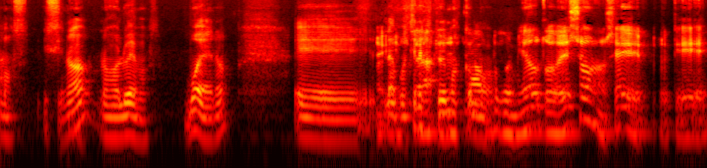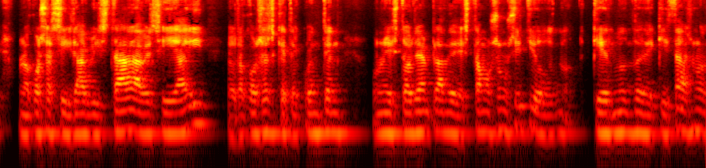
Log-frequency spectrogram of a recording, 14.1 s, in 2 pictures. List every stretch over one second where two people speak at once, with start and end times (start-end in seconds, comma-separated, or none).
3.7-5.1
